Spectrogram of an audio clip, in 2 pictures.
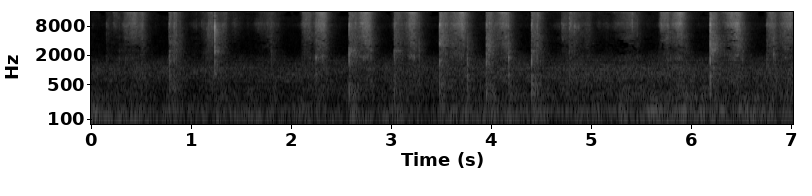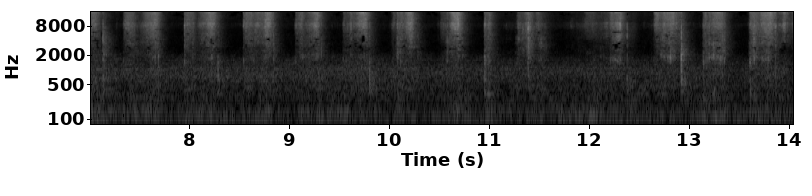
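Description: Quiet overhand shuffling of a tarot deck: cards slid from hand to hand in quick, soft swishes, about two to three a second.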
